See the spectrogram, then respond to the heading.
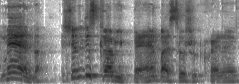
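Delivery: ordinary delivery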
